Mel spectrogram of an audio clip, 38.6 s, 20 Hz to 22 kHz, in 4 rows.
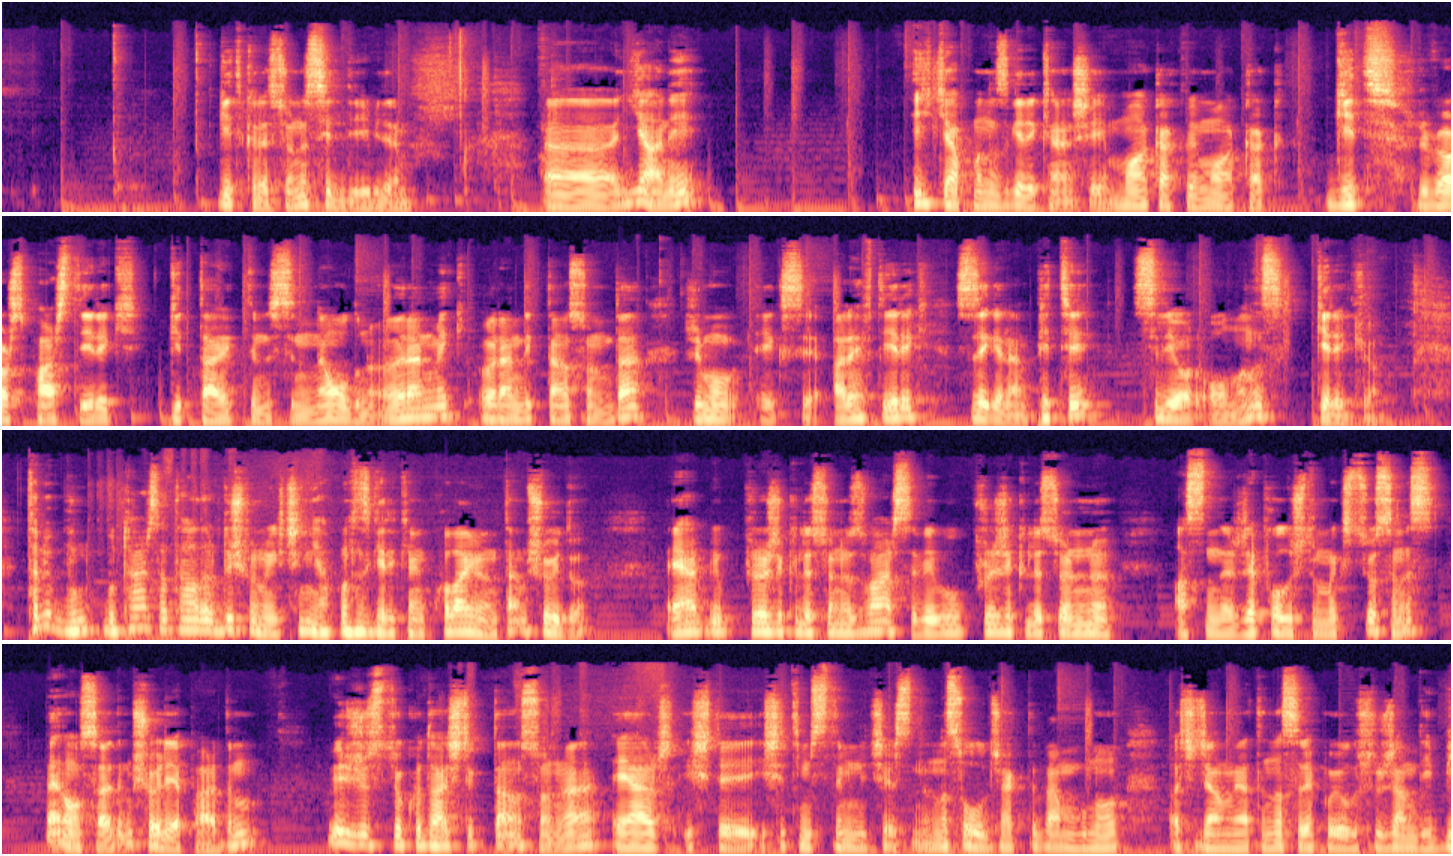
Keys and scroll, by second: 0.0-0.7 typing, 0.7 Tab, 1.3 Return, 12.6 super+Tab, 13.7-15.7 typing.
